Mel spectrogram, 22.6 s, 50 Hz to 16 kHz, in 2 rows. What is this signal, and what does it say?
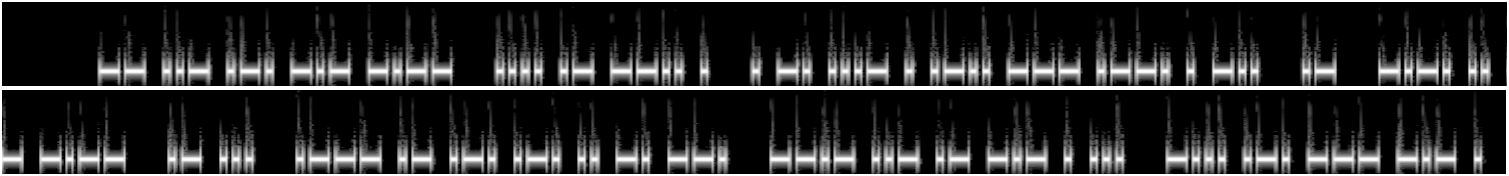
Morse code, heard as a keyed tone, about 25 wpm, 700 Hz. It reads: MURKY HAZE ENVELOPED A CITY AS JARRING QUAKES BROKE
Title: Pangram Challenge v2 - 25wpm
